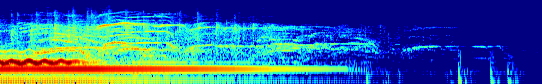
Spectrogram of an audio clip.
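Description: The last held note of a live song, wavering with vibrato, stops about a second in while a lower note holds on to about five seconds; over it the audience whoops and cheers. Everything fades out to silence just before the end.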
